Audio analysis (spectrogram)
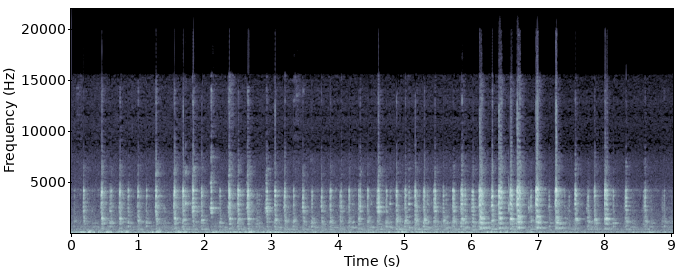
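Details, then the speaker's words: Noisy ceiling fan before disassembly: rapid, uneven clicking rattle about three to four times a second over the motor hum, a harsh noise suggesting a dry, binding lower bearing. "ये देखिए इस प्रकार से भयानक आवाज आती है।"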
